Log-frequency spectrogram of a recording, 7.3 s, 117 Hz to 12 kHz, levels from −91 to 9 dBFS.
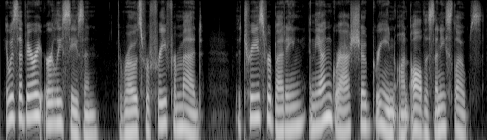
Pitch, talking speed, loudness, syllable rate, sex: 180 Hz, 220 wpm, -18 LUFS, 5.8 syllables/s, female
